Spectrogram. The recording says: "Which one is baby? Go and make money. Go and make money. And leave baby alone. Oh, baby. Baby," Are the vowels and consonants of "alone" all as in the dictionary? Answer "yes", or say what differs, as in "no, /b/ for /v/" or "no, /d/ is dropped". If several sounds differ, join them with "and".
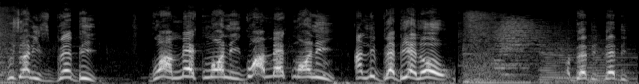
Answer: no, /n/ is dropped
